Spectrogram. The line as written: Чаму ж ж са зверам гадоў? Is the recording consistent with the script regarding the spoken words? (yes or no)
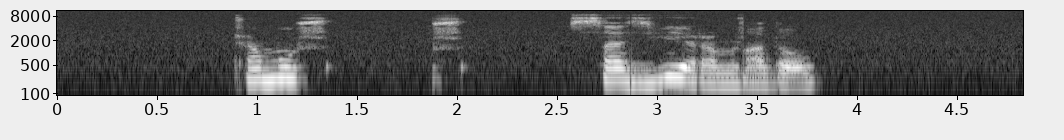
yes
